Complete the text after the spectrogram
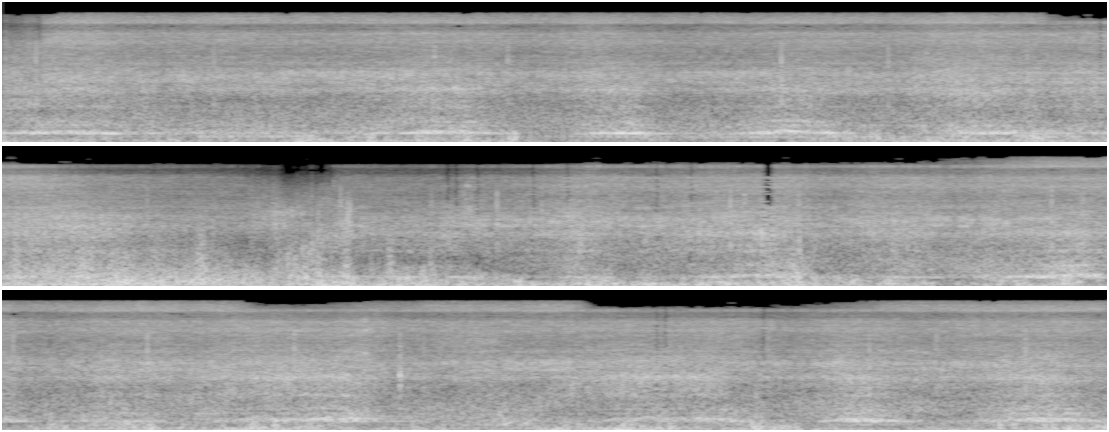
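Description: Wind buffets past, rushing steadily.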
